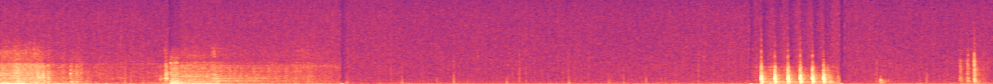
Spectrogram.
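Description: A car running as it pulls up, fading away by about five seconds in; near the end, a quick run of about seven knocks on a wooden front door.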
